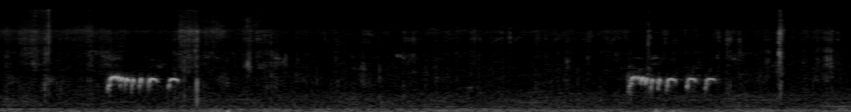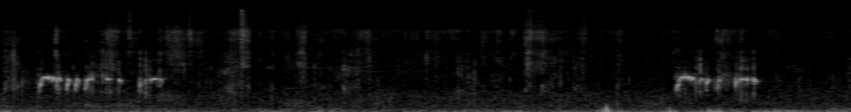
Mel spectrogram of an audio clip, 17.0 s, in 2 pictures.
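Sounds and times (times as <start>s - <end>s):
bird calling repeated notes: 0.9s - 2.1s, 6.0s - 7.5s, 8.8s - 10.3s, 15.2s - 16.2s.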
